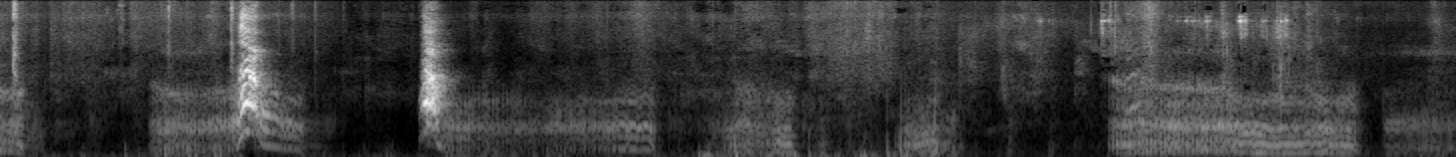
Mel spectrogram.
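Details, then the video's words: Toy Pomeranians, puppies and adult dogs, at play on a bed: sharp high yelps at the start, then sustained grumbling growls in several bursts, the longest near two seconds. "Pom puppies and dogs playing"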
